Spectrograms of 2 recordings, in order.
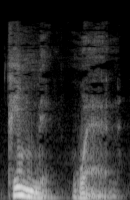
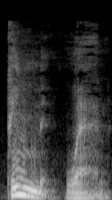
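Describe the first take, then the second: The two takes are said the same way.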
